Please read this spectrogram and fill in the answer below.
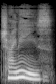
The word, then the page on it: chinese: British English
